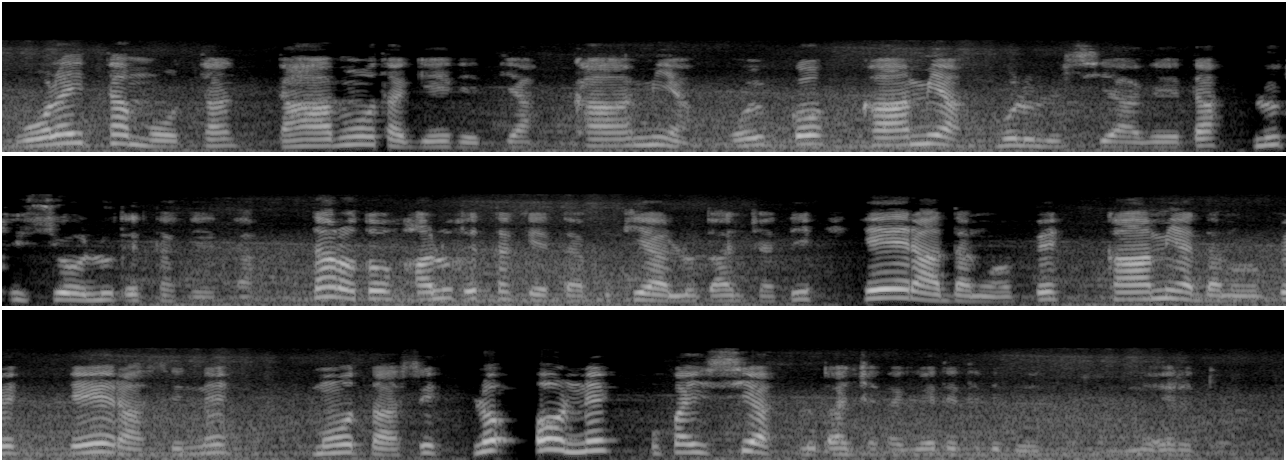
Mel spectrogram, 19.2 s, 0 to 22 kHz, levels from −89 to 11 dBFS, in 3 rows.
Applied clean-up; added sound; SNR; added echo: none; Fixed-wing aircraft, airplane; 16 dB; none.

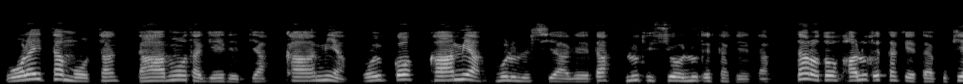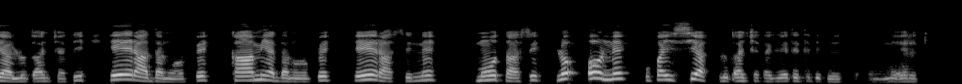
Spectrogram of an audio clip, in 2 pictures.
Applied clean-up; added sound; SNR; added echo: neural mask model Resemble Enhance denoiser.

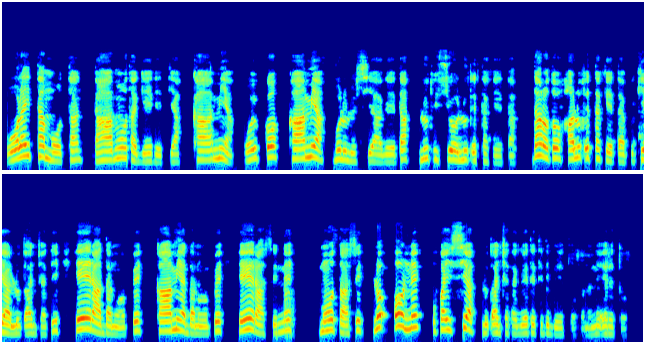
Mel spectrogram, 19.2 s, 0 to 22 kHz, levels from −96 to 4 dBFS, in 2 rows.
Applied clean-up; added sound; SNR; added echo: none; none; none; none.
